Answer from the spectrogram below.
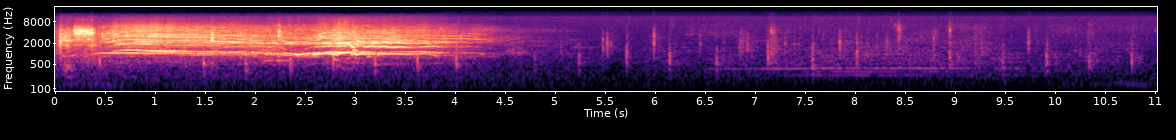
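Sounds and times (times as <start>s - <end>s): children shouting and whooping: 0.4s - 4.8s
footsteps on pavement: 0.9s - 11.0s.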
